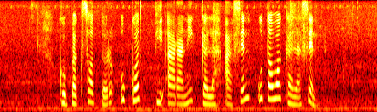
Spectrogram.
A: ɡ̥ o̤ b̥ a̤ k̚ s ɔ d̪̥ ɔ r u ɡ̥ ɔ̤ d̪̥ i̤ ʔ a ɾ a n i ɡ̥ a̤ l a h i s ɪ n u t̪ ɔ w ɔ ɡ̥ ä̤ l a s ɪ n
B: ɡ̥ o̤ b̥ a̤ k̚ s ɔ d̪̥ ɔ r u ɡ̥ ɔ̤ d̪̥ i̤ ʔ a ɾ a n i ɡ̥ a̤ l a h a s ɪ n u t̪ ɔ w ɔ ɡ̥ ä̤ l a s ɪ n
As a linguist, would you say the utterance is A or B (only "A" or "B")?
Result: B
